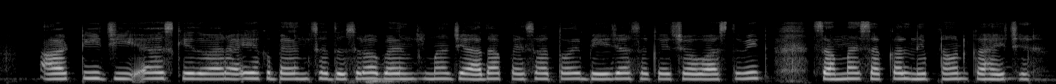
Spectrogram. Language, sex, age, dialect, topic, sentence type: Maithili, female, 51-55, Angika, banking, question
